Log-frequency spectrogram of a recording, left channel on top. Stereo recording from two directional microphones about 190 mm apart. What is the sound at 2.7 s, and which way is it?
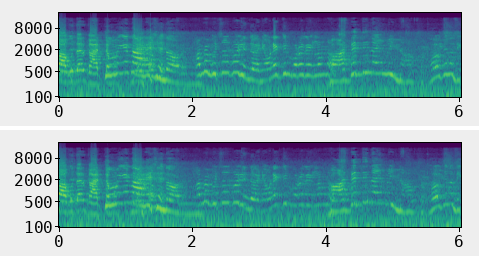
Speech, 75° left (ahead or behind).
